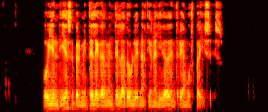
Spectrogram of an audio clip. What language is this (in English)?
Spanish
